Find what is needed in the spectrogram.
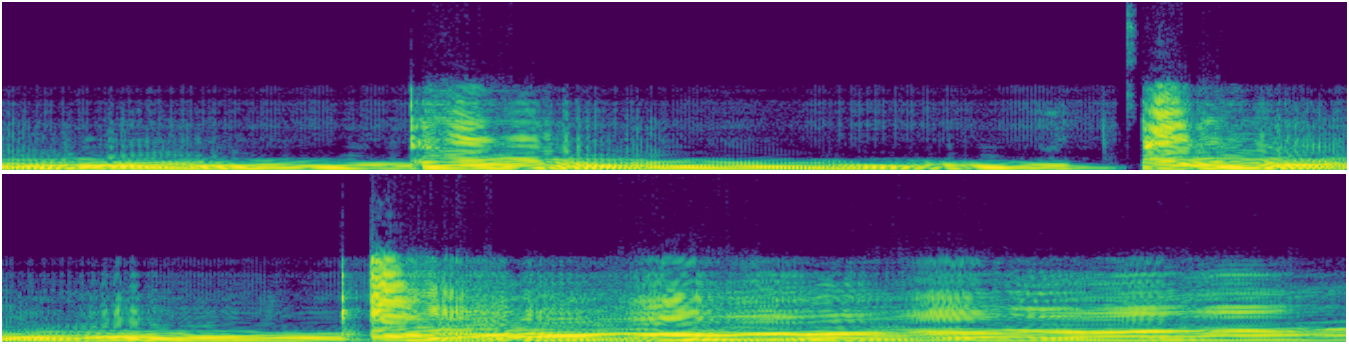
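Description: Electric guitar played through a Way Huge Ringworm ring-modulator pedal: held notes with ring-modulated overtones that glide up and down as the knobs are turned. A new note is picked three times, about every four seconds.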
